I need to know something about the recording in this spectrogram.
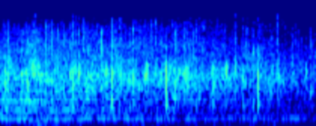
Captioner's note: applause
